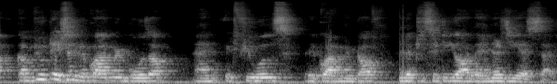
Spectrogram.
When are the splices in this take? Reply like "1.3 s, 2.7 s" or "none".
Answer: 4.0 s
